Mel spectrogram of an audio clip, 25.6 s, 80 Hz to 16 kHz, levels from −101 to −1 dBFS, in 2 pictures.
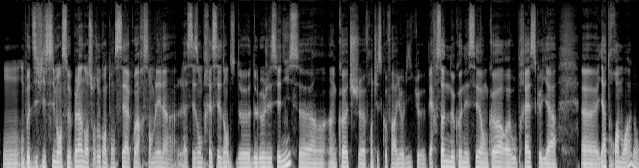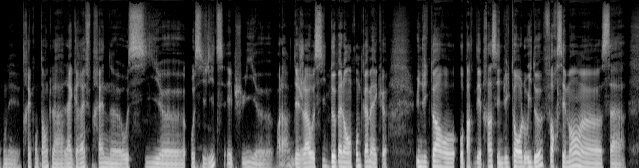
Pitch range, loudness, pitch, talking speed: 95-110 Hz, -24 LUFS, 100 Hz, 200 wpm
